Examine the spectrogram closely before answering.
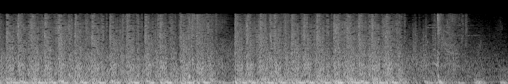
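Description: A rifle fires in rapid bursts, echoing off hard walls.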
